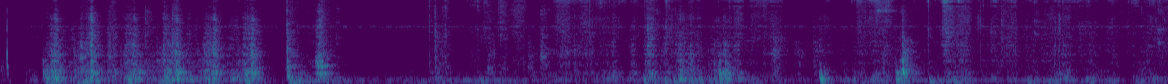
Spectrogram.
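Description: Faint rustling and scattered light taps of a beaded string necklace being dragged and handled across a tabletop.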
